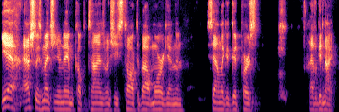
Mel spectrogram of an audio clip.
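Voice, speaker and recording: A man playing a kind, steady young police officer at a film script table read. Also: medium pitch, a little fast. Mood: easing, official.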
